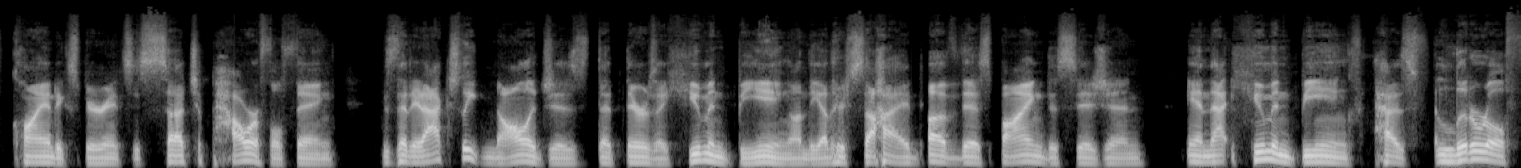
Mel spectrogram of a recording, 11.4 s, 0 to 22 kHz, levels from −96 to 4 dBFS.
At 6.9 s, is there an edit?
yes; 1 cut; at 6.9 s

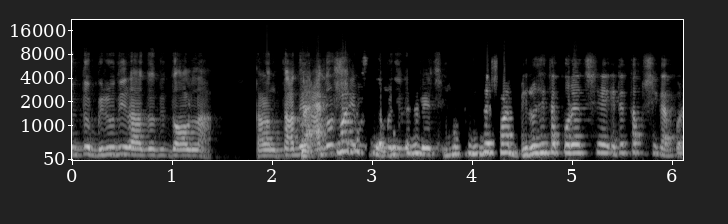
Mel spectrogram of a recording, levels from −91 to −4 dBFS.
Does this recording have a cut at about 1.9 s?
no; 0 cuts

